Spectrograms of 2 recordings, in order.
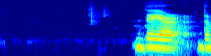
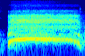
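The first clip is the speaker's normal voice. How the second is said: startled gasp; 10 semitones higher, 5 dB quieter than usual. Real, not acted. Startled by order notification.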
